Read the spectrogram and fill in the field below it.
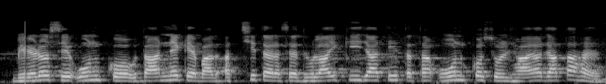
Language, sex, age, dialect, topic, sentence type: Hindi, male, 18-24, Marwari Dhudhari, agriculture, statement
